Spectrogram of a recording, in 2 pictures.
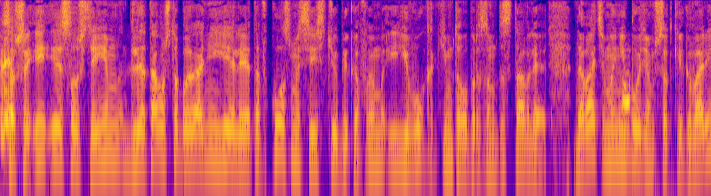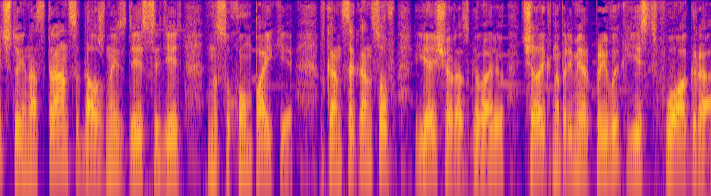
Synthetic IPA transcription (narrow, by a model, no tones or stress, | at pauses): sˠuʂɨjislˠuʂəjtʲɪimd̪lʲət̪ɐvo̞ʂt̪o̞bɨɐnʲijelʲɪɛt̪əfko̞sməsʲɪːsʲtʲubʲɪkəfɨmijɪvo̞kɐkʲimt̪əo̞bɾəzəmd̪əst̪ɐvlʲæjʊ̰t̪d̪ɐvajtʲɪmɨnʲɪbudʲɪmfsʲot̪ə̥kʲɪɡəvɐɾʲitʲʂt̪oɪnɐst̪ɾant̪sɨd̪ɐlˠʐnɨzʲdʲesʲsʲɪdʲetʲnəsʊxo̞mpɐjkʲefkɐnt̪sɛkɐnt̪so̞fjajɪɕːo̞rasɡəvɐɾʲṵt͡ɕɪlˠɐvʲeknəpɾʲɪmʲe̞rpɾʲɪvɨkjesʲtʲfʊɐɡɾa̰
